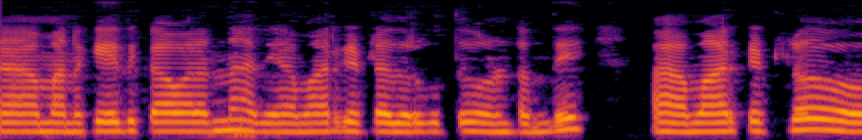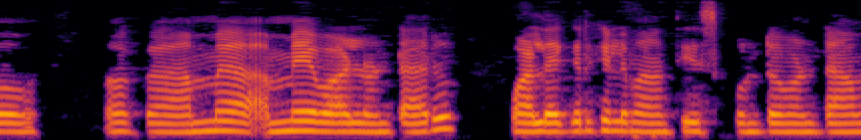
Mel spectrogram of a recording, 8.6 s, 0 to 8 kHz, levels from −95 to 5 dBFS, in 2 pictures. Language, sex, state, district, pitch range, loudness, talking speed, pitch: Telugu, female, Andhra Pradesh, Guntur, 185-200 Hz, -21 LUFS, 145 wpm, 190 Hz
